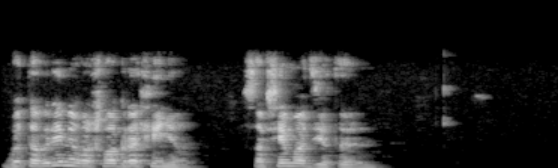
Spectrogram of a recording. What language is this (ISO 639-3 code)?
rus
